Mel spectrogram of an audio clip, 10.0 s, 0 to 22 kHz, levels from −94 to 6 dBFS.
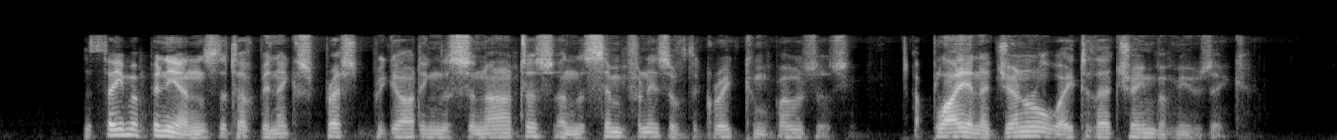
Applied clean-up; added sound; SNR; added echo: neural mask model DeepFilterNet 3.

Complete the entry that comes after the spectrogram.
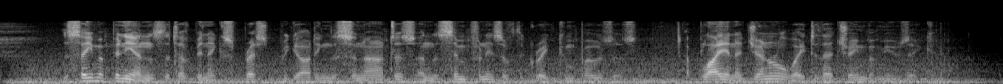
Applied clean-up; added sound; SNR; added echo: none; Mechanical fan; 6 dB; none.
